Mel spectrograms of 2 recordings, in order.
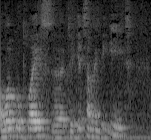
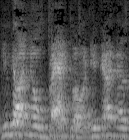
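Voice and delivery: mock insult; 11 dB louder than usual. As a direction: sneer at his weakness. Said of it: "people say just the dumbest things to me".

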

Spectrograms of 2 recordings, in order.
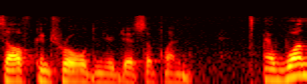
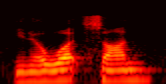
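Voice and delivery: sincere apology; 8 dB quieter than usual. Shown as a demonstration. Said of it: "then you go and you just say".

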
